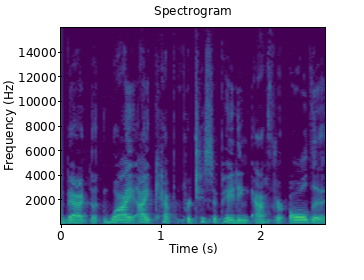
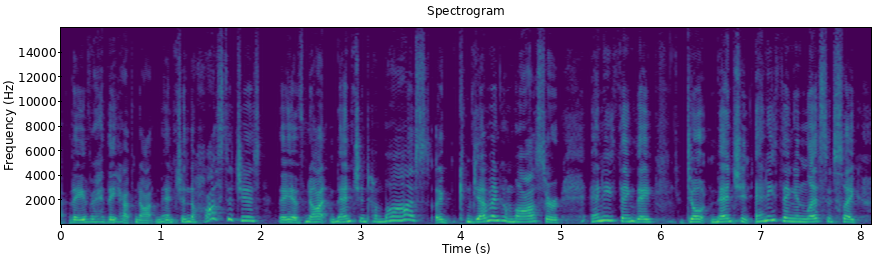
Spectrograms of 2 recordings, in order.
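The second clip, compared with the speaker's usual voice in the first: ordinary talk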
